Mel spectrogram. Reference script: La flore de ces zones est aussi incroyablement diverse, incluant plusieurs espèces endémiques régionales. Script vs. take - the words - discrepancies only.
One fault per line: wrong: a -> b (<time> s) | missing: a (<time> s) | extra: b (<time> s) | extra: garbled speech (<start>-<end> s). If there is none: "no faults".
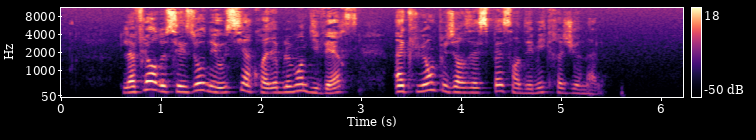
no faults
